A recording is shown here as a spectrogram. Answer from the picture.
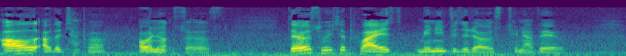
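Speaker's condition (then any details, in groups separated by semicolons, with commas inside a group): Down syndrome; young adult man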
